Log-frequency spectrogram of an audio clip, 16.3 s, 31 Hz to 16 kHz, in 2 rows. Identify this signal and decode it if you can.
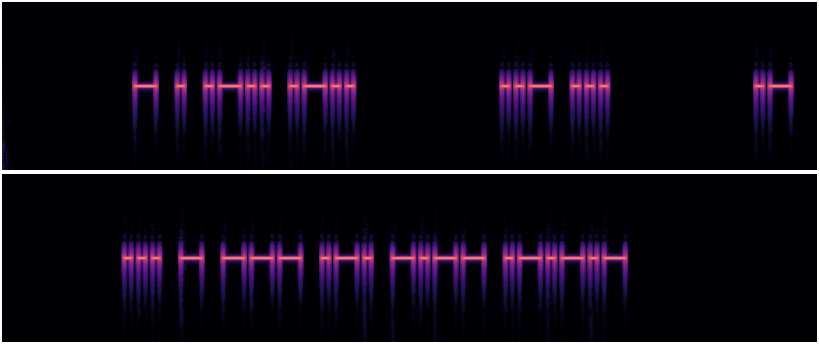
Morse code, heard as a keyed tone, about 17 wpm, 700 Hz. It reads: TELL US A STORY.
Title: 3x Word-Spacing - Sentences from Top 300 Words - 17wpm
